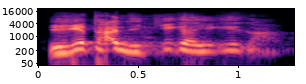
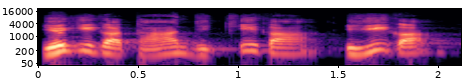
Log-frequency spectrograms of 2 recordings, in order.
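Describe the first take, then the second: First: The Gyeongsang line again at normal pace, no laugh; preacher repeating the Gyeongsang line for the joke; Gyeongsang accent. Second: Slow, laughing Gyeongsang dialect question; Gyeongsang accent. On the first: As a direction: restate the dialect words plainly to explain them. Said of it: "이게 무슨 말입니까?". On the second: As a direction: drawl the Gyeongsang words out slowly through a chuckle. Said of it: "경상도 사람이 이렇게 얘기합니다". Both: Retold or imitated.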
